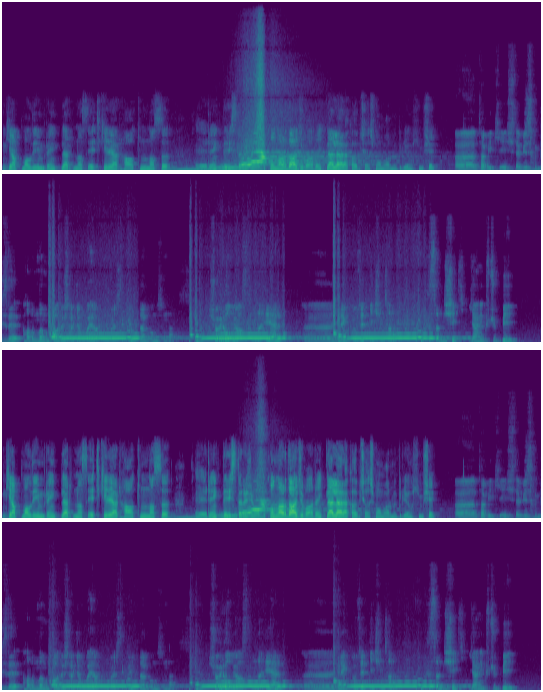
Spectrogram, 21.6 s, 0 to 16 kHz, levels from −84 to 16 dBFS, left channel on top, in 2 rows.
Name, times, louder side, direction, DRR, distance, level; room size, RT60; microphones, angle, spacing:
voice 1, 0.0-3.3 3.9-8.6, right 5 dB, 55° right, 0.7 m, -26 dB
sound 1, 3.2-7.2 11.7-14.0 14.5-20.2, left 3 dB, 50° left, 1.3 m, -28 dB
voice 2, 9.0-14.2 14.9-16.3 16.8-18.7 19.3-21.0, left 1 dB, 10° left, 4.1 m, -38 dB
13.0 x 12.5 x 3.6 m
head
